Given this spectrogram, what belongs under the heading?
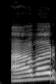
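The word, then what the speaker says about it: hour: next example है आवर आवर में H silent है और इसका उच्चारण बवेल साउंड की तरह है इसलिए आवर के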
